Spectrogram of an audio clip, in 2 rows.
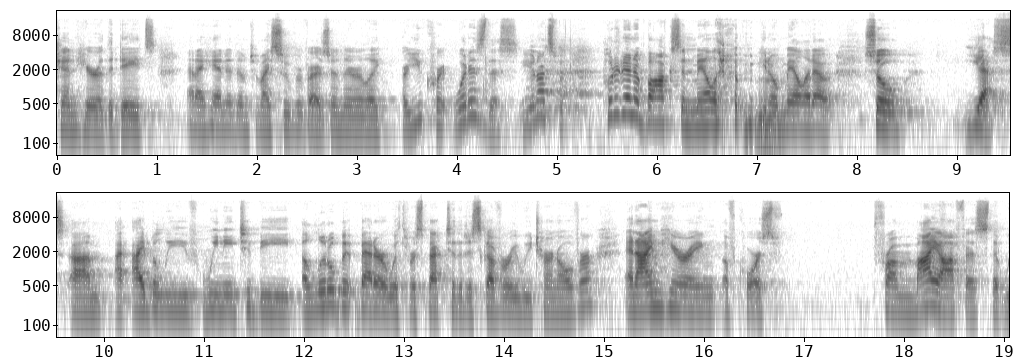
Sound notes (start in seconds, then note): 4.8 attendees laughing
